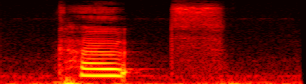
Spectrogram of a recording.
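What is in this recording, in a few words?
"coats", US English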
